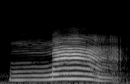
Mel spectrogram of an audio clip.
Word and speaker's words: หน้า: ล้าง And the last syllable หน้า is a falling tone. หน้า อ่างล้างหน้า a sink.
